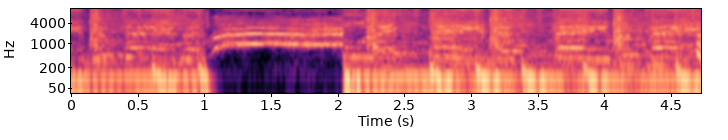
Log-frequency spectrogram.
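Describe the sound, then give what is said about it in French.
A pop song with a steady thumping beat cuts out for about a second while a goat lets out one long, wavering, human-like scream, then the music resumes. “Je sais pas c'est quoi cette chèvre.”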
